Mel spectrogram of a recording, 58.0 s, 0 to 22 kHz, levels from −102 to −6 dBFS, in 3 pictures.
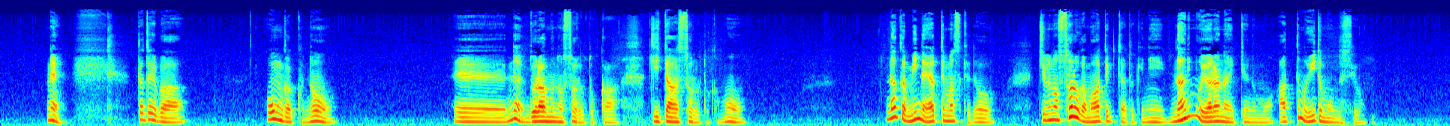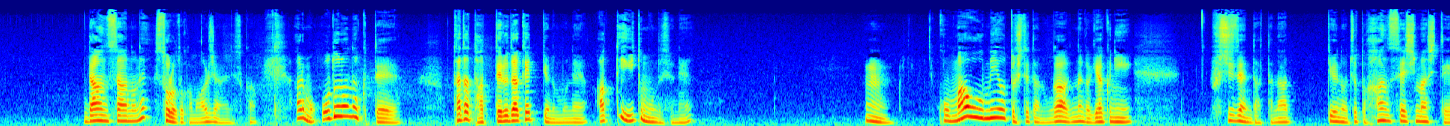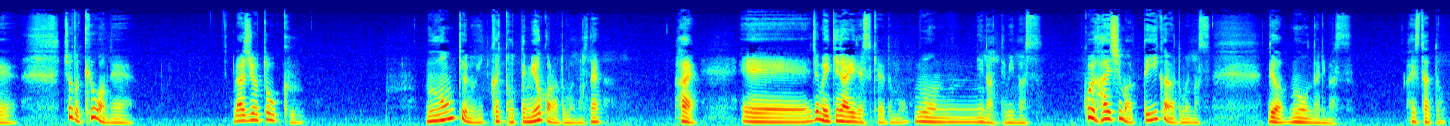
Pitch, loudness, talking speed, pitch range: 135 Hz, -26 LUFS, 290 characters per minute, 115-165 Hz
